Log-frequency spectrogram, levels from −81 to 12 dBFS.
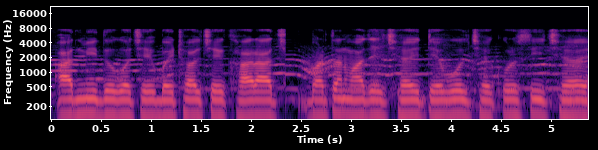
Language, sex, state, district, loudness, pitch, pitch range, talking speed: Hindi, male, Bihar, Samastipur, -26 LUFS, 135 Hz, 135-140 Hz, 145 wpm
